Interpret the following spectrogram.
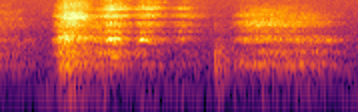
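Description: A man's breathy, mostly voiceless laugh, a burst of short exhalations that fades into a softer breath.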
